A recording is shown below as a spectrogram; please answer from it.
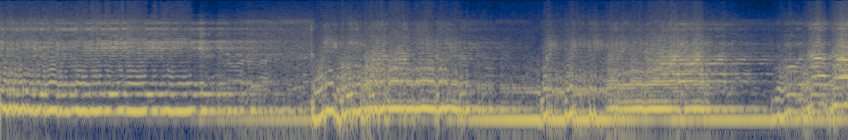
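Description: A man singing through a public-address system, holding long steady notes with short breaks about three and five and a half seconds in.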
